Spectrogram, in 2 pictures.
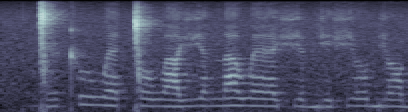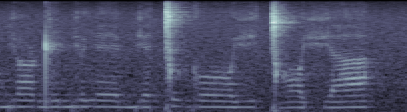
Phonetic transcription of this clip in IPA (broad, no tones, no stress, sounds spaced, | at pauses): ɡ͡ǀ ɛ ʈʰ u w ɛ ǀ o w a vʲ a n a w ɛː fʲ a bʲ e fʲ oː bʲ ɔː bʲ ɔː ɖ i bʲ o j eː bʲ ɛ ǀ i ɡ oː vʲ ɛ ɡ͡ǀ ɔː fʲ a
